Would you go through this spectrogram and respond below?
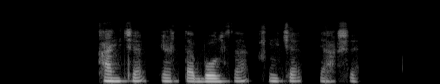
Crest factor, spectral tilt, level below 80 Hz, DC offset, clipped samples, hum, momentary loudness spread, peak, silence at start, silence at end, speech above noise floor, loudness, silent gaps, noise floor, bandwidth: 22 dB; -7.5 dB/octave; -66 dBFS; under 0.1%; under 0.1%; none; 12 LU; -8 dBFS; 1 s; 0.85 s; over 62 dB; -29 LUFS; none; under -90 dBFS; 7.6 kHz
